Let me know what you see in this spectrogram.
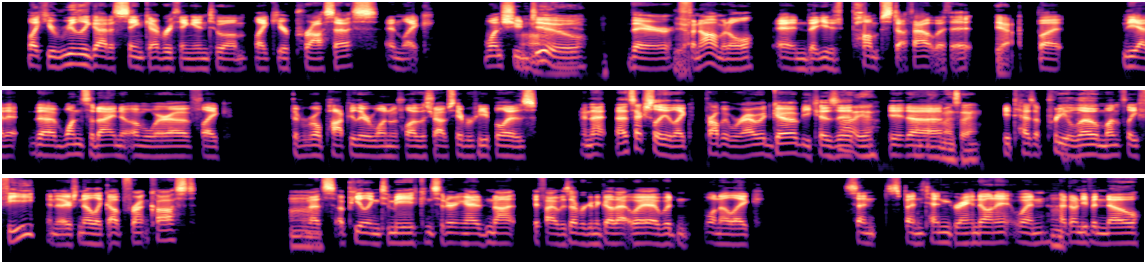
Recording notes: stuck in the car at home so please excuse the poor audio this week!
